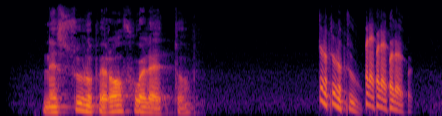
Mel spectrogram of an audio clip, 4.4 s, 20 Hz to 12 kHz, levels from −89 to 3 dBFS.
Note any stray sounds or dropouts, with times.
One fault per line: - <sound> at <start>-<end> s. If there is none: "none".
- chirp at 3.2-4.1 s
